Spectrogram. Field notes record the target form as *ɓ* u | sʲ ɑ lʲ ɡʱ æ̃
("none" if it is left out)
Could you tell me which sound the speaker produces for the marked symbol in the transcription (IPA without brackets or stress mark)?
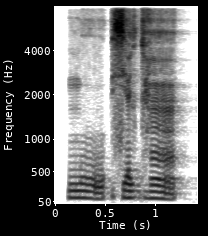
m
